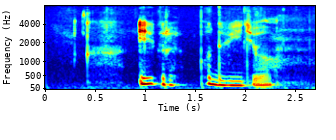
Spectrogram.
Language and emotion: Russian, neutral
